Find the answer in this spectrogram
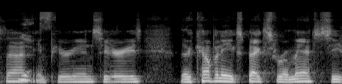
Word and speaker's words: Empyrean: Though the most read books this year were Rebecca Yarrow's Empyrean, is that how you pronounce that? Yes. Empyrean series.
